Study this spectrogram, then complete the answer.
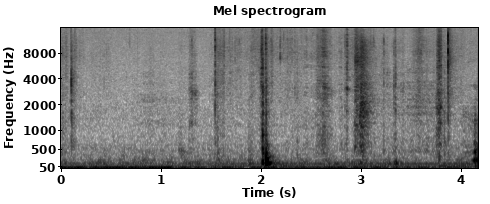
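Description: Trading cards slide and flick against each other in the hands.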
